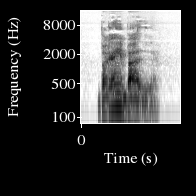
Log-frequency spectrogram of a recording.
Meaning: inflection of brimbaler: 1. first/third-person singular present indicative/subjunctive 2. second-person singular imperative
- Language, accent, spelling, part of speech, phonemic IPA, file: French, Canada, brimbale, verb, /bʁɛ̃.bal/, LL-Q150 (fra)-brimbale.wav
